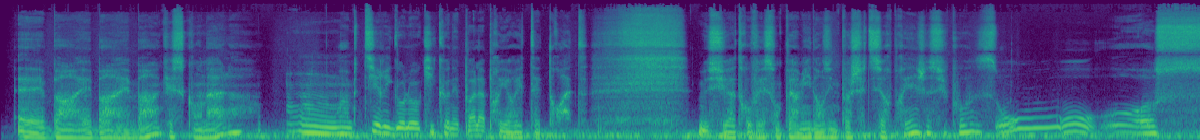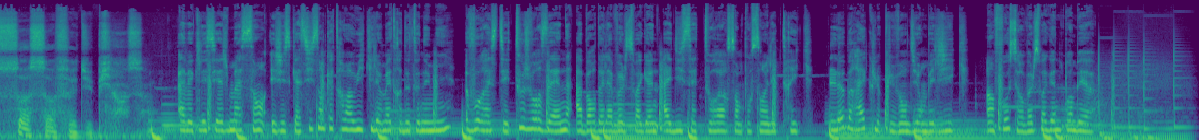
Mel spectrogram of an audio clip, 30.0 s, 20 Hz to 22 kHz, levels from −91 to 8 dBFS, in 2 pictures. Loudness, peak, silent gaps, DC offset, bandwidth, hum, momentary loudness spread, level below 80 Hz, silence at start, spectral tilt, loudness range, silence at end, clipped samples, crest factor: -20 LUFS; -8 dBFS; none; under 0.1%; over 20 kHz; none; 8 LU; -30 dBFS; 0.25 s; -5 dB/octave; 3 LU; 0.1 s; under 0.1%; 10 dB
